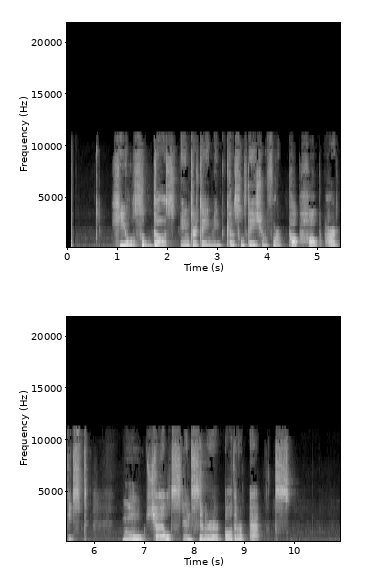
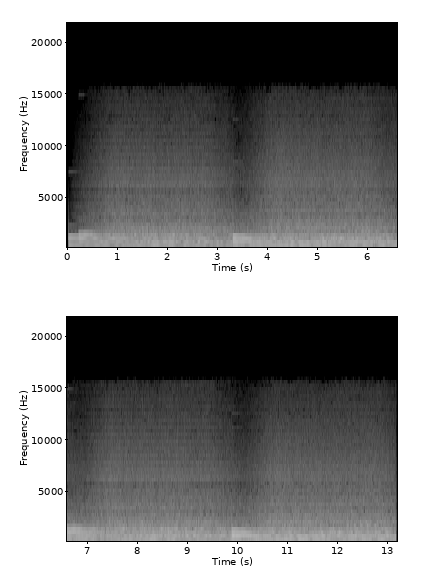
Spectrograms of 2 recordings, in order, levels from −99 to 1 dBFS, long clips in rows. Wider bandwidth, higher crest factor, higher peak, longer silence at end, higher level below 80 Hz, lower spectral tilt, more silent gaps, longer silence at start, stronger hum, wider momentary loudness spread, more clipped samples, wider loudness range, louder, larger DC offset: second, 11.5 kHz vs 16 kHz; about the same, 20 dB vs 16 dB; first, -6 dBFS vs -18 dBFS; first, 1.05 s vs 0.05 s; first, -60 dBFS vs -68 dBFS; about the same, -4 dB/octave vs -4 dB/octave; neither; about the same, 0.05 s vs 0 s; neither; first, 12 LU vs 4 LU; neither; about the same, 2 LU vs 2 LU; first, -24 LUFS vs -34 LUFS; neither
